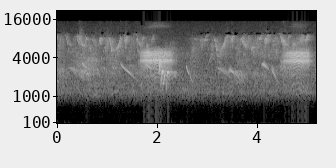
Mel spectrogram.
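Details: Peruvian plantcutter, an endangered bird of northern Peru, utters two nasal, rasping, frog-like buzzes about three seconds apart over a steady background of thin, sliding whistles from other birds.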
